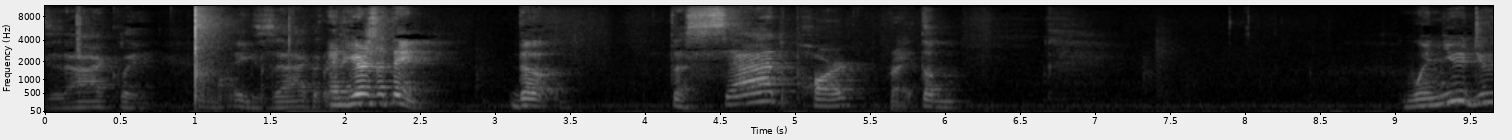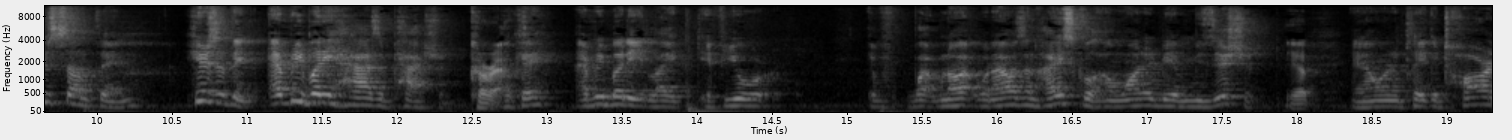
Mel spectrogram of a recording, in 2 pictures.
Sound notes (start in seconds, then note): none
